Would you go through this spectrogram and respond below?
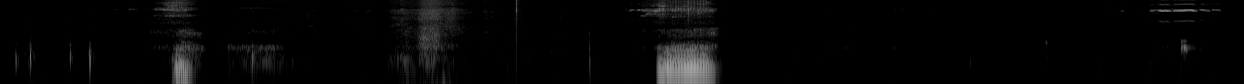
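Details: A pet dog in deep sleep indoors, eyes slightly open, snoring: low, rough rumbling breaths come in separate bursts a few seconds apart, one much louder and longer, with soft clicks and quiet gaps between.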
